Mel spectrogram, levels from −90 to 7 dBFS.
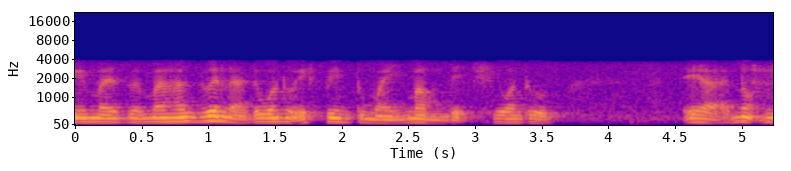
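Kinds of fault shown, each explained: No faults are heard anywhere in this speech recording.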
